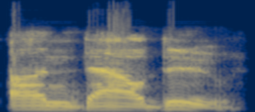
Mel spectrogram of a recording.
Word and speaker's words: UnDaoDu: My name is Undalu.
